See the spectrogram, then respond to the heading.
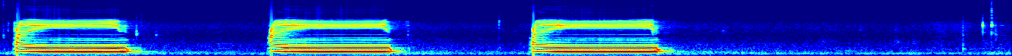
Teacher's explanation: आगे है ऐन ऐन ऐन ऐन और हा, इन दोनों का एक ही मखरज है, वस्ते हलक यानी हलक का दरमियान वाला हिस्सा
